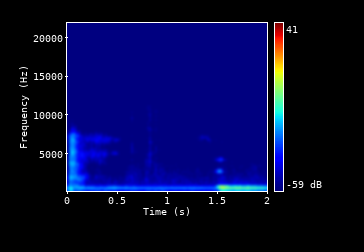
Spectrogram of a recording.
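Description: A faint steady tone, joined about one and a half seconds in by a short, louder hum of a few pitches just before speech resumes.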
